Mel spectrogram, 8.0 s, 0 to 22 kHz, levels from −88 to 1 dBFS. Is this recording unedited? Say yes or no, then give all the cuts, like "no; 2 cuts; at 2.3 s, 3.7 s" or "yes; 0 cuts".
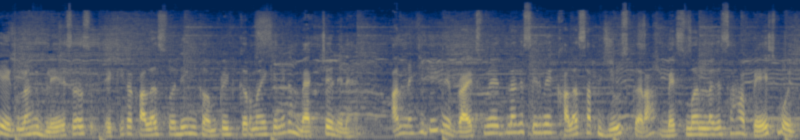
yes; 0 cuts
